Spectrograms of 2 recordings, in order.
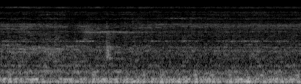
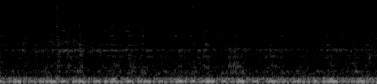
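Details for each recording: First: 1984/89 Ford F-150 with about 323,000 miles, no air cleaner and some vacuum leaks, warm after hard running: lumpy idle with rapid uneven ticking puff; exhaust leak at the head from a missing, loose manifold nut. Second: 1984–89 Ford F-150 at walking speed in low gear, no throttle, around 200 rpm: slow, even chug about three beats a second, picks itself back up without stumbling or stalling; healthy low-rpm lugging.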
